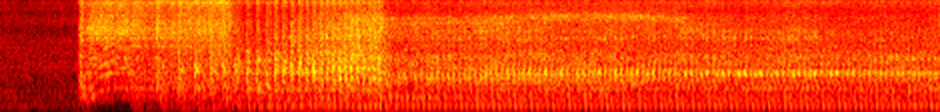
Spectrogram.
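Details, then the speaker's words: Diesel generator started with the compression lever released, lever set to run and key start: starter cranks briefly and the engine catches within about two seconds, settling to a steady, even idle. Normal start. "Lepas tu lever tolak dekat posisi run dan guna kunci untuk start."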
